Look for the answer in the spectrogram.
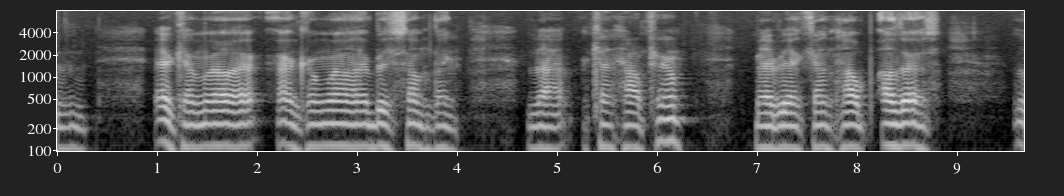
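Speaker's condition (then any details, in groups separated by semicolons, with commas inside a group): ALS; tracheotomy, wheelchair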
